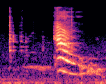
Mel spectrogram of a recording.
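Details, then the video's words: A kitten crying for help gives a single loud, harmonic-rich meow that swells and then slides downward, trailing off over about half a second. Before it there is a faint steady tone and soft low knocking. "Kitten Crying for Help"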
